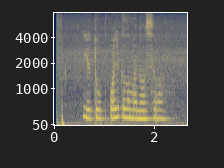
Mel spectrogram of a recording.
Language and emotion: Russian, neutral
